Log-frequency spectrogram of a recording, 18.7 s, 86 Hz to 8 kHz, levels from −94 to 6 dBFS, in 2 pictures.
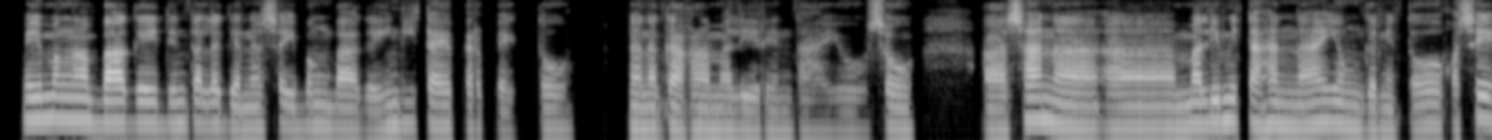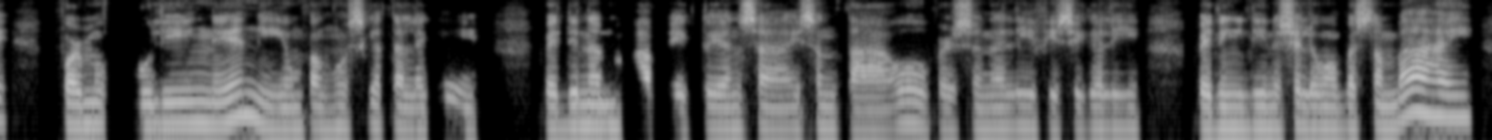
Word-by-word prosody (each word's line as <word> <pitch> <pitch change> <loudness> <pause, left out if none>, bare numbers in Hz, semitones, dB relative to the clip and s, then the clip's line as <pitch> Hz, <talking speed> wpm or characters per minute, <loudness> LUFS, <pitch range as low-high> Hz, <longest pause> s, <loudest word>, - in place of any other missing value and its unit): May 170 +1 +2
mga 170 -2 +1
bagay 150 -2 +5
din 145 0 -7
talaga 145 -3 -2
na 130 0 -4
sa - - +3
ibang 135 +1 -7
bagay 120 -3 -2
hindi 145 +3 -8
tayo 135 -1 0
perpekto. 125 -1 -9 0.4
Na 130 - 0
nagkakamali 120 -3 -1
rin 115 -1 -12
tayo. 110 0 -12
So, 125 +2 0 0.5
ah, 120 - +2
sana, 140 -3 +5
ah, 130 0 0
malimitahan 150 +1 +1
na 140 +2 +2
'yong 145 -3 -4
ganito 125 +2 -5
kasi 180 -4 +3 0.3
form 145 0 +1
of - - -45 0.2
bullying 145 +2 -2
na 160 +5 +3
'yan, 200 - -3
eh. - - -3
'Yong 125 0 -6
panghusga 130 +1 0
talaga, 125 -2 -5
eh. 125 -2 -10 0.4
Puwede 130 0 -1
nang 135 0 +1
makaapekto 130 -1 -4
'yan 125 0 -3
sa 125 0 +5
isang 125 +1 +3
tao 120 +5 -2
personally, 125 +1 -2
physically. 125 +1 +1 0.4
Puwedeng 130 0 +1
hindi 130 +1 -3
na - - -4
siya 135 +2 +5
lumabas 130 -1 +2
ng 135 -2 -1
bahay. 195 -2 +3
130 Hz, 165 wpm, -24 LUFS, 125-145 Hz, 0.5 s, bagay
